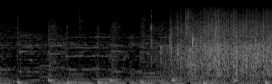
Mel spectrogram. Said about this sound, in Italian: È partito l'applauso.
